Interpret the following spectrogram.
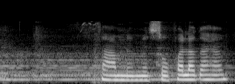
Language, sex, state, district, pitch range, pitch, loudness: Hindi, female, Bihar, Patna, 210-225 Hz, 220 Hz, -14 LUFS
